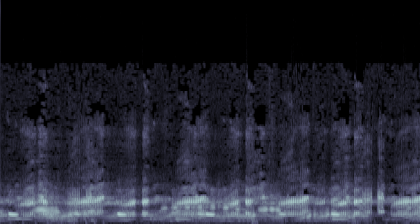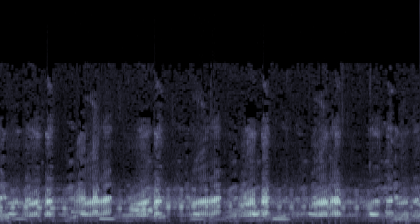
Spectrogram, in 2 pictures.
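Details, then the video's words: Massed frog chorus with loud grating croaks rising and falling in bursts, short pure notes repeated at intervals beneath the din. "FROGS CROAKING"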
